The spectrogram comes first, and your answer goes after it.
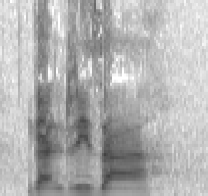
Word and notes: gal riiza: TdVZ

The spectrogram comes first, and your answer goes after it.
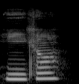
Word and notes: hiñxañ: Apatani

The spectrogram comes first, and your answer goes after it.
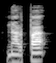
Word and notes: narpa: Apatani

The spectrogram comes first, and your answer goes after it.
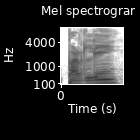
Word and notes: parliñ: Apatani

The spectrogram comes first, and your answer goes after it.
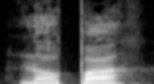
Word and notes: lopa: Apatani

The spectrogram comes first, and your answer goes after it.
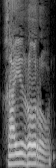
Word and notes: gairoro: Raga

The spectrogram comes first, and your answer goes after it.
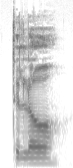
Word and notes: twlo: apatani

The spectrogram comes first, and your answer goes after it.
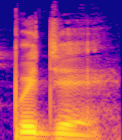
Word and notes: pwje: Apatani

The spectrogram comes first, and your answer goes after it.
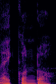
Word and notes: ai kondo: Wamesa

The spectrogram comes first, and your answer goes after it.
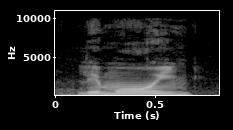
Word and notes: Lia Mony: sanlucasquiavini

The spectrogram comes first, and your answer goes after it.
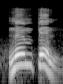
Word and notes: nimpen: Nafe; Tanna

